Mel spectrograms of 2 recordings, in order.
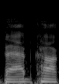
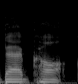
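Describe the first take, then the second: First: The vowels are said unrounded. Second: The vowels are said rounded. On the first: This is the speaker's own way of saying it. "I say Babcock" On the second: This is how locals up here say it. "they say Babcock"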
